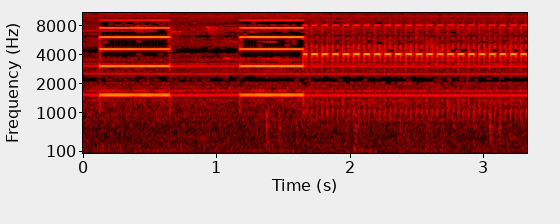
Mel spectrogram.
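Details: R-410A refrigerant leak at a solder joint on a new Rheem heat pump outdoor unit, installed just under a year, found at first checkup. A Robinair LD7 gives two shrill beeps, then fast steady ticking reaching yellow, a significant leak. Confirmed with an Accutrak ultrasonic detector.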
